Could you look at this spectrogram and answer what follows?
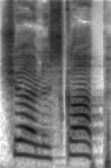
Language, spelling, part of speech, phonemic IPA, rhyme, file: Norwegian Bokmål, kjøleskap, noun, /²çøːləˌskɑːp/, -ɑːp, No-kjøleskap.ogg
- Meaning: a fridge or refrigerator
